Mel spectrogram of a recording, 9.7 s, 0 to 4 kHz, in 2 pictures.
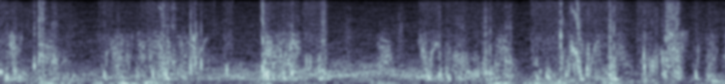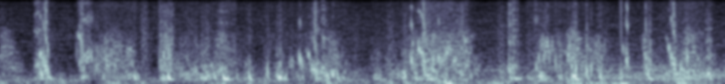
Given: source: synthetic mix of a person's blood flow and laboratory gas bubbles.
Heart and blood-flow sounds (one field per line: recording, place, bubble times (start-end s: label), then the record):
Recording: Doppler ultrasound of blood flow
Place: subclavian vein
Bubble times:
0.00-0.48 s: bubbles
0.66-1.43 s: bubbles
1.48-1.55 s: bubbles
1.74-2.22 s: bubbles
2.79-3.43 s: bubbles
3.54-4.15 s: bubbles
4.24-4.58 s: bubbles
4.61-4.79 s: bubbles
5.05-5.21 s: bubbles
5.33-5.79 s: bubbles
5.89-6.54 s: bubbles
6.58-7.17 s: bubbles
7.29-8.04 s: bubbles
8.16-8.89 s: bubbles
8.96-9.61 s: bubbles
From the record:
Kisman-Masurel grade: 343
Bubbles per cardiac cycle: rolling drumbeat, 9 or more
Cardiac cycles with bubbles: 100%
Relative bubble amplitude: loud (0.450 to 0.775)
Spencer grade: 3 (all of the cardiac periods contain showers or single bubble signals, but not dominating or overriding the cardiac motion signals)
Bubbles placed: anywhere in the cardiac cycle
